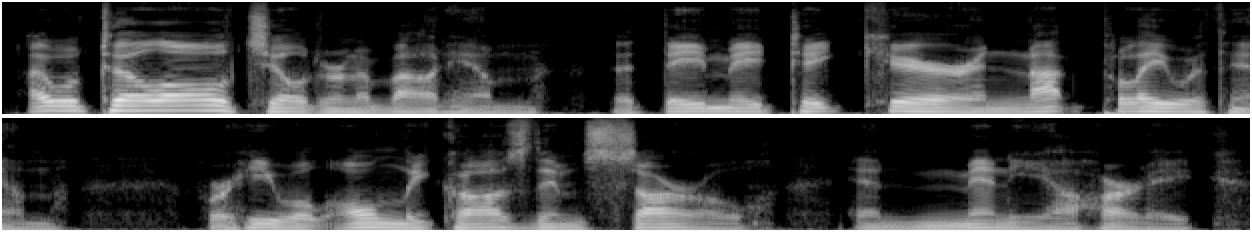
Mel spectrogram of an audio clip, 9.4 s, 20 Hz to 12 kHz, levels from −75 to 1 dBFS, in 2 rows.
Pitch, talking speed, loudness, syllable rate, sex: 100 Hz, 180 wpm, -19 LUFS, 4.5 syllables/s, male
